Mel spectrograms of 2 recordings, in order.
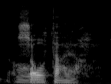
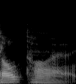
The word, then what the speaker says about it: Saltire: So if anyone actually wants to find you, I'll put because your race team is, how do you pronounce that? Is it Saltire? – Saltire. So the Scottish Saltire. It's a flag. – Saltire.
